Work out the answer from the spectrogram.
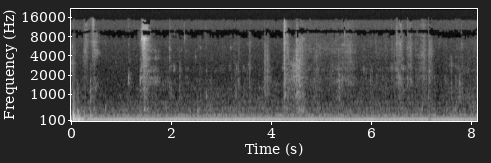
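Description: Close-up wet chewing and lip-smacking on a mouthful of braised oxtail, with scattered soft clicks and squishes. A loud thump comes right at the start as the bite is taken, and a steady low hum runs underneath.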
